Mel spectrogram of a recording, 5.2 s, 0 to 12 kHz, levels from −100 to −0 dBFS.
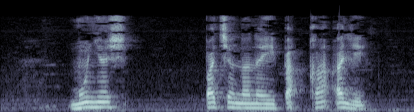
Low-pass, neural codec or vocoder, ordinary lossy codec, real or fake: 7.2 kHz; none; AAC, 32 kbps; real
